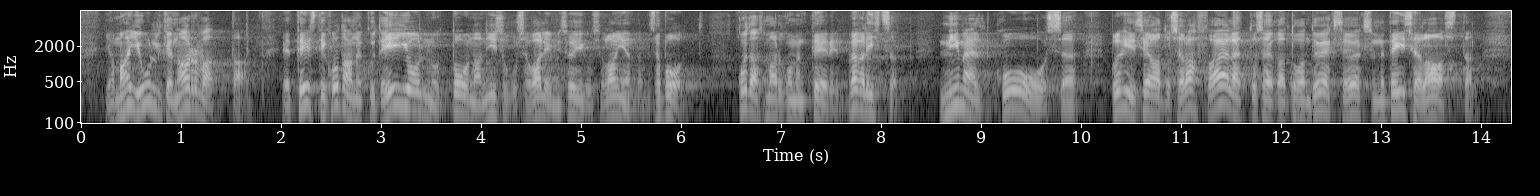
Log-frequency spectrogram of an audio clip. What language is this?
Estonian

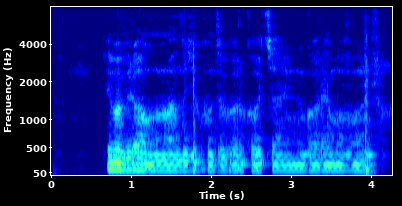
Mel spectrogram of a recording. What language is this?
Kinyarwanda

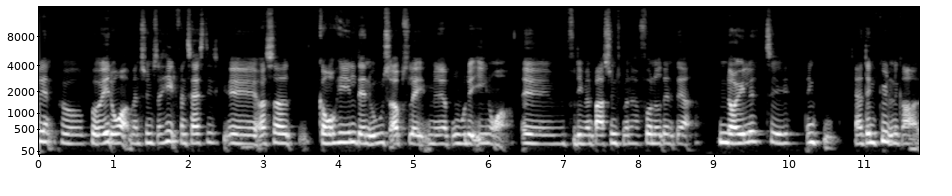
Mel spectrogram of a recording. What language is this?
Danish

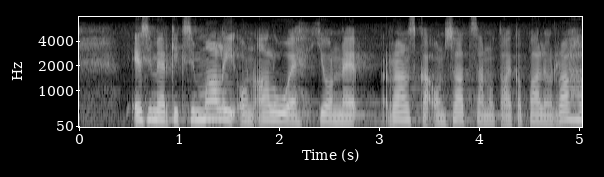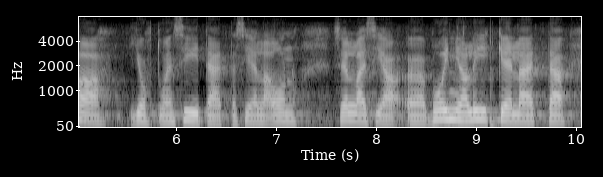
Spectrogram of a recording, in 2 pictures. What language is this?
Finnish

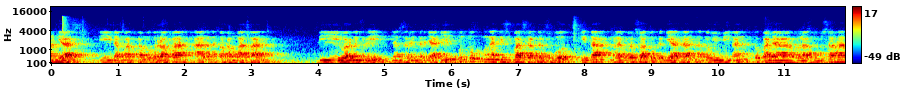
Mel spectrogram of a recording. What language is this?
Indonesian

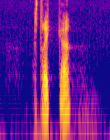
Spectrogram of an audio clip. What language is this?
Norwegian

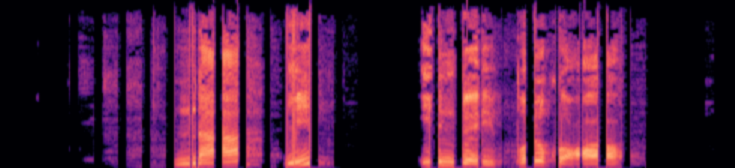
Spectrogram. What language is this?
Mbum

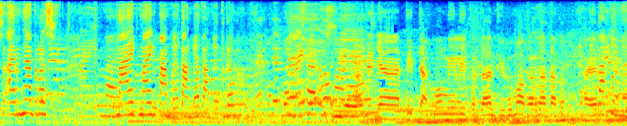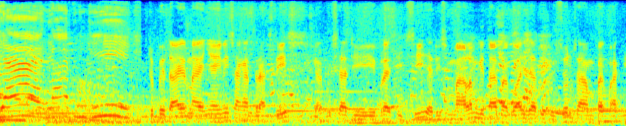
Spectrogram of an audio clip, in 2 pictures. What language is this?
Indonesian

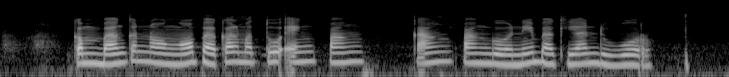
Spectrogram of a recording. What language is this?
Javanese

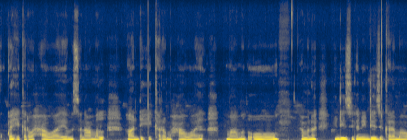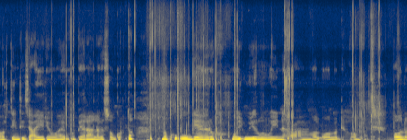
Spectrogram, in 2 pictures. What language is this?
Somali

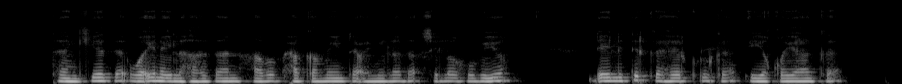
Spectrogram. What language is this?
Somali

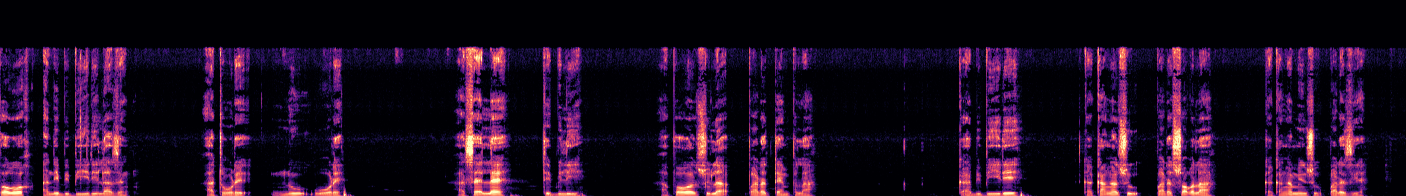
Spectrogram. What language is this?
Southern Dagaare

